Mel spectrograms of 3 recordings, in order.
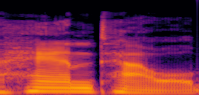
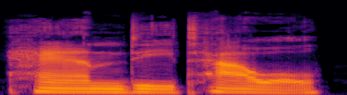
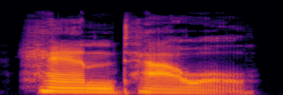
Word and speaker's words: hand towel: This is called a hand towel because we use it to dry our hands. And be careful of the pronunciation. We don't usually say handy towel. We link it and we say hand towel.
